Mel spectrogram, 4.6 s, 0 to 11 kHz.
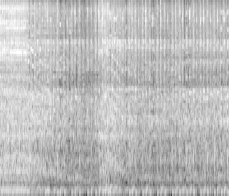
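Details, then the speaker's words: Harley-Davidson V-twin idling after repacking empty mufflers with fiberglass: deep loping idle about 3.5 pulses per second, mellow and even, no rattles; noticeably different from before, healthy. "Anyway, there's a noticeable difference from what it sounded like before. I like it. It's mellow."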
